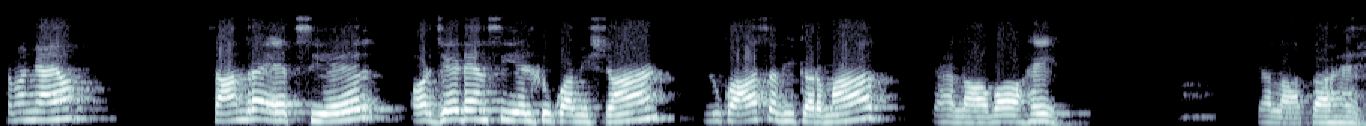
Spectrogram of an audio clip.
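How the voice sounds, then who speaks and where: A woman's voice: medium pitch, slow, rough recording. A woman teaching a chemistry lesson, asking students repeated check questions and then answering them herself. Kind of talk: classroom lecture.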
